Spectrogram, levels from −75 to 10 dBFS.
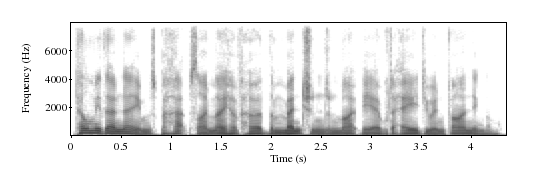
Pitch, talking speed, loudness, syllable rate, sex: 110 Hz, 290 wpm, -17 LUFS, 6.3 syllables/s, male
